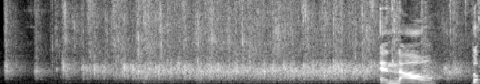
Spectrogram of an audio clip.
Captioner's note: audience applauding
